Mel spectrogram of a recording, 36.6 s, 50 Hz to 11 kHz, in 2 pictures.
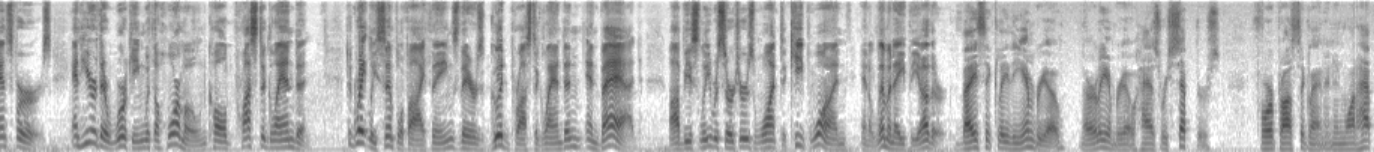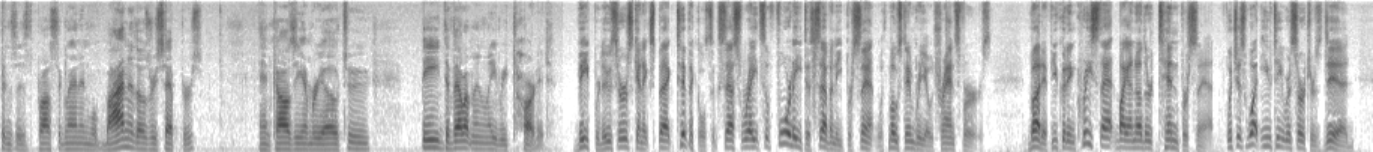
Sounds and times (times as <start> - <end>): Speech: 0.0 - 21.0, 21.8 - 23.3, 23.9 - 36.4.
